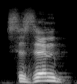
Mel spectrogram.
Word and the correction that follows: Szentkuti: S-Z-E-N-T-K-U-T-I. – Sentuki.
